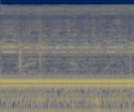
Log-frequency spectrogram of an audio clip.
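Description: Electric podiatry nail drill running at a steady speed on a toenail, a constant even hum with no change in pitch.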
